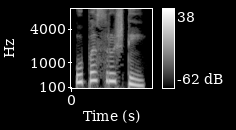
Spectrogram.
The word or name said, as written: ಉಪಸೃಷ್ಟಿ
